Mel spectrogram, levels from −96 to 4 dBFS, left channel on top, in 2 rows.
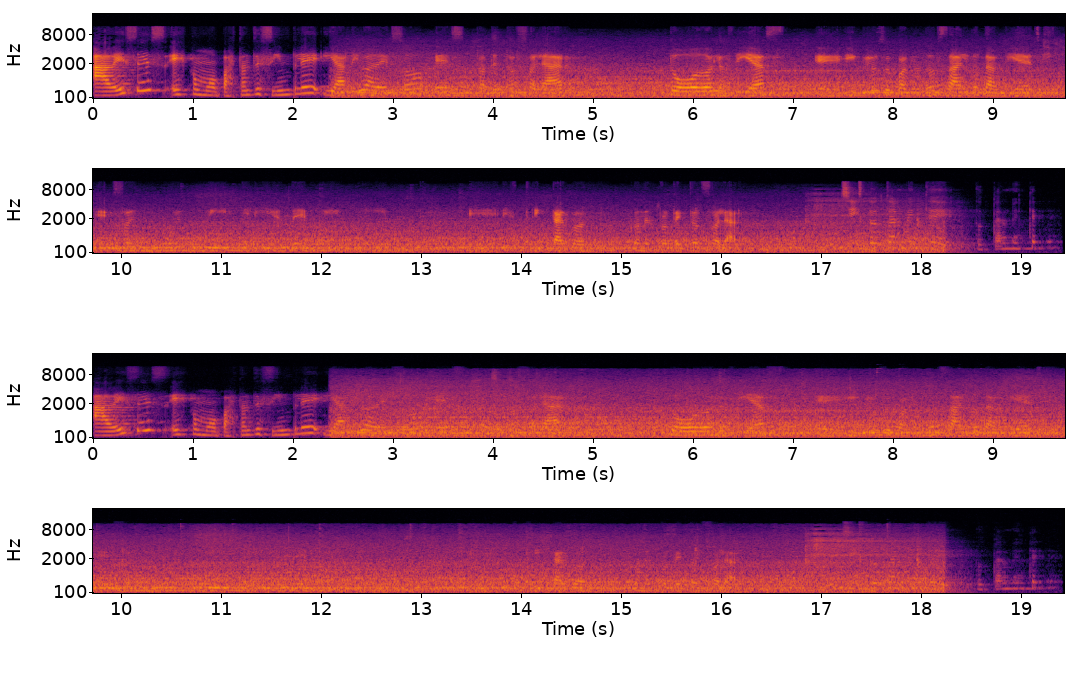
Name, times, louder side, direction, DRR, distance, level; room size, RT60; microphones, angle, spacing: voice 1, 0.0-4.8 5.8-6.9 7.2-12.9 13.5-16.3, left 4 dB, 55° left, 12 dB, 1.2 m, -29 dB
sound 1, 2.4-18.3, right 2 dB, 60° right, 1.4 m, -27 dB
voice 2, 17.2-19.2, left 2 dB, 85° left, 7 dB, 2.4 m, -36 dB
29.5 x 28.5 x 5.6 m, 0.85 s
head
